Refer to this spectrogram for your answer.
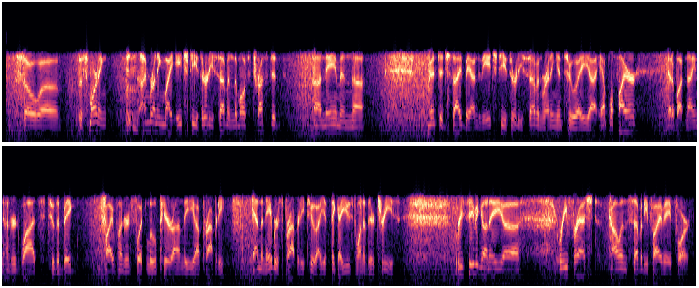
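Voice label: Rig Hallicrafters HT-37 Collins 75A-4 AL-80 Amp and Loop Antenna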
